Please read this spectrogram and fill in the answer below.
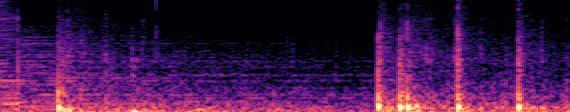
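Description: Aerial fireworks bursting: two sharp bangs in the first half second, then a quick cluster of about four bangs near the end.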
